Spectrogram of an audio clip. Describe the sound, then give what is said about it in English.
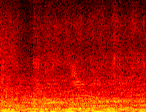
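Loud, steady roar of race car engines running bumper to bumper as the field is led around just before the green flag drops, a dense droning wall of engine noise with low rumbling tones that holds constant throughout. “All right, green flag's about to drop. Ace car pulling her field through the split lane, and Cody Myers get on top.”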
